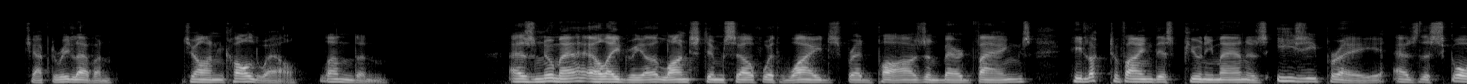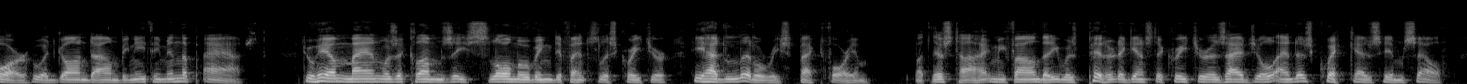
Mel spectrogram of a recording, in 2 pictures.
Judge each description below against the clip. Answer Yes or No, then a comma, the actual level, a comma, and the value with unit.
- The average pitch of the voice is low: Yes, low, 115 Hz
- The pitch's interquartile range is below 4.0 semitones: Yes, average, 2.9 semitones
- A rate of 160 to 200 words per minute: No, average, 150 wpm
